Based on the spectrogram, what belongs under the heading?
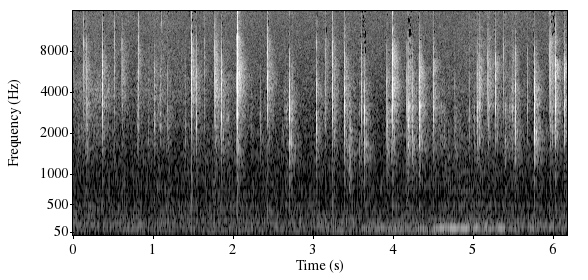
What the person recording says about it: Long nails tapping on marble table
